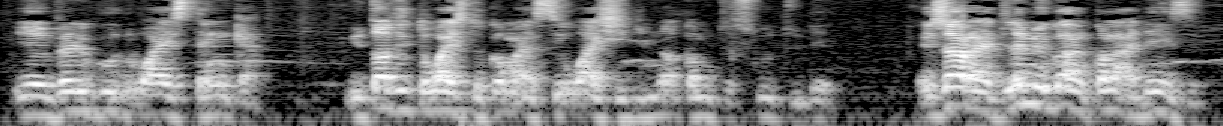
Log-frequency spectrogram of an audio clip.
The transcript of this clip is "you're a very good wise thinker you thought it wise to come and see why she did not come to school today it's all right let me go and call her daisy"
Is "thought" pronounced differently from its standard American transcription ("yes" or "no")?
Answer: yes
